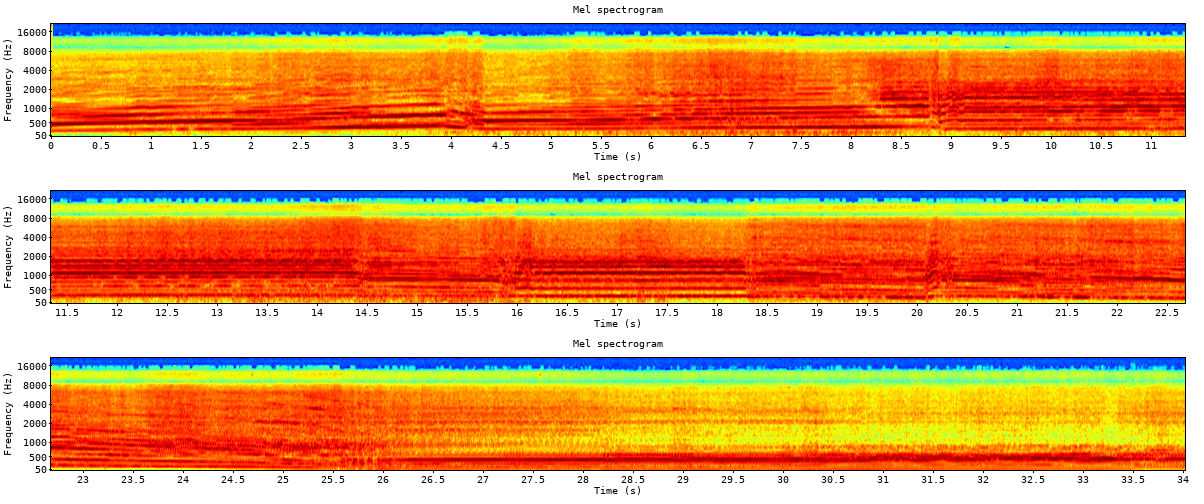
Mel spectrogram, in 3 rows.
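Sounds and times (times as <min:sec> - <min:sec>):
motorcycle engine revving: 0:00.0 - 0:34.0.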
